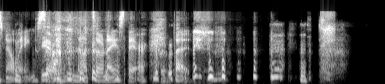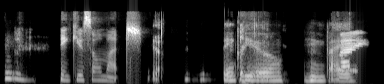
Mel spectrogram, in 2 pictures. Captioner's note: laughing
